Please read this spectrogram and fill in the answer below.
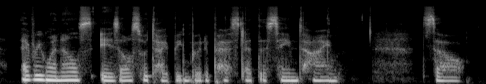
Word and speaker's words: Budapest: It is Budapest, as we say in America. Good job to Acid Nutria for getting it first. The answer is Budapest. It's really Budapest, but in America, we just say Budapest.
